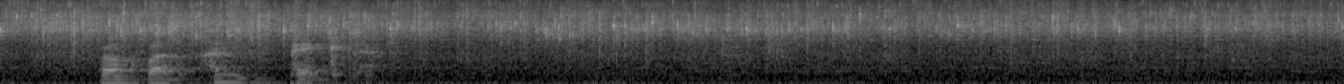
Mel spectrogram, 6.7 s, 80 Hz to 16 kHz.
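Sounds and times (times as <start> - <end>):
butter melting and sizzling in a frying pan: 0.0 - 6.7
speech: 0.5 - 2.0.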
